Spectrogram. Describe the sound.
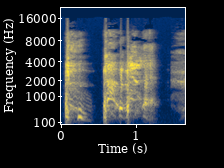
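A voice acts out a wet, hacking cough, coughing up a large mass of mucus: a short burst followed by a longer gurgling, phlegmy stretch and another rasp that gets cut off, loud.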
